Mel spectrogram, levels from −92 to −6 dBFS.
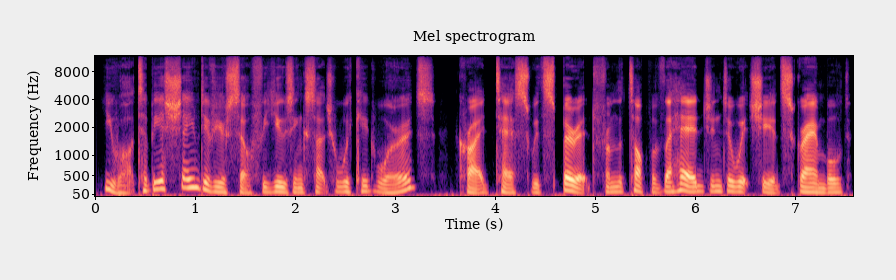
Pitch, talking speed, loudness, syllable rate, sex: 120 Hz, 215 wpm, -20 LUFS, 5.0 syllables/s, male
